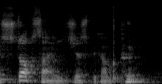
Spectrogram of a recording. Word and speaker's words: 分: Because we got a stop sign, so it's not hun, but rather pun.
